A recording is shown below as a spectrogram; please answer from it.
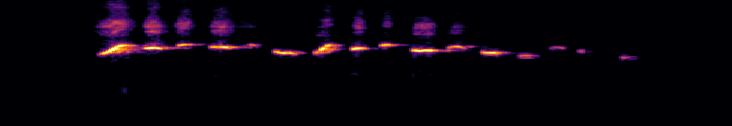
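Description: A ventriloquist whistles a quick, bright melody of about a dozen short rising and falling notes, clear and close with no talking.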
